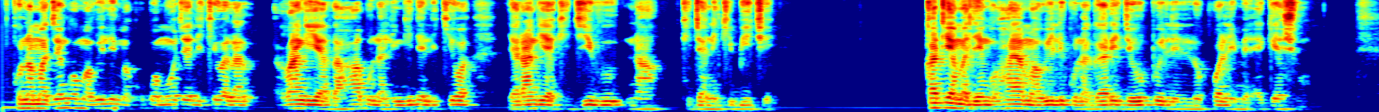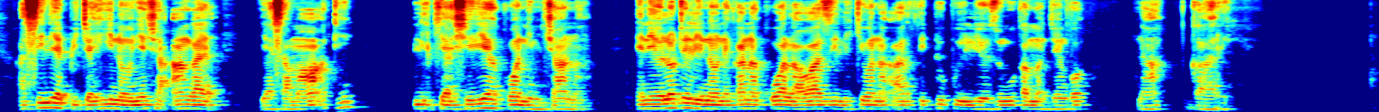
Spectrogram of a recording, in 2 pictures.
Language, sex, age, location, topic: Swahili, male, 18-24, Nairobi, finance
